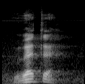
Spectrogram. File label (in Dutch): "Wette", Slijpen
